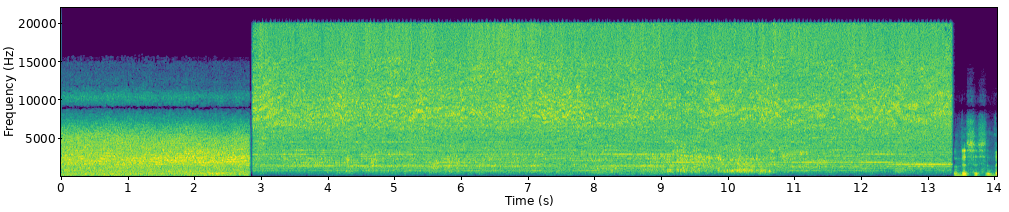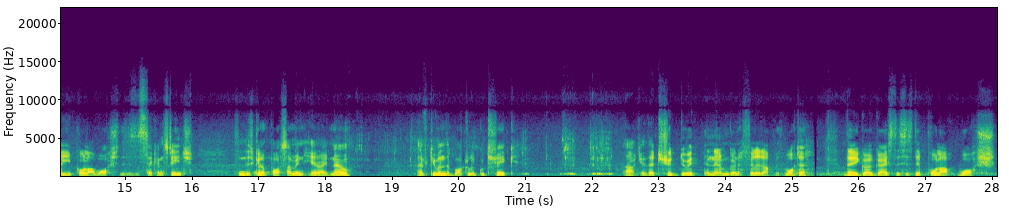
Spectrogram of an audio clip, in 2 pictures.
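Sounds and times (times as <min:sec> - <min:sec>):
pressure washer spraying water: 0:02.9 - 0:13.4.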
